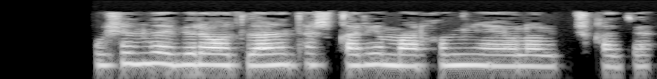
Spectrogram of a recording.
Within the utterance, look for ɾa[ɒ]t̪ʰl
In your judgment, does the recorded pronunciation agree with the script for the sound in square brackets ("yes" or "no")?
yes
